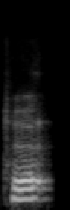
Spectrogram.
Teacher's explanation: put an imperative marker glottal stop on it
